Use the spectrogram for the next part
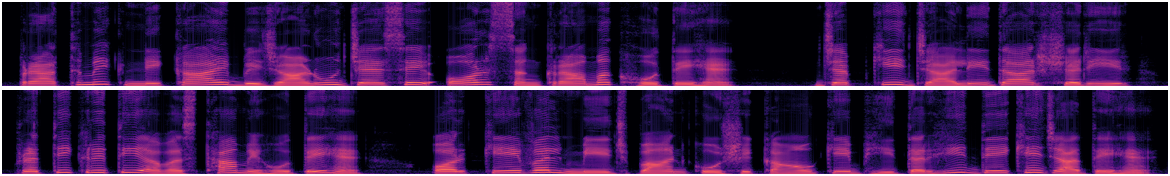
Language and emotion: Hindi, neutral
